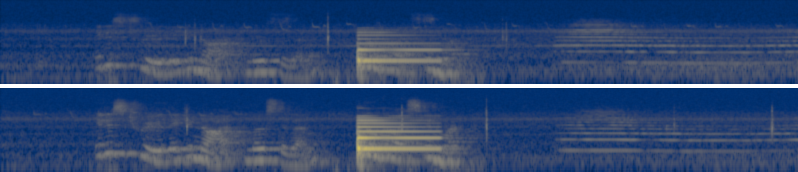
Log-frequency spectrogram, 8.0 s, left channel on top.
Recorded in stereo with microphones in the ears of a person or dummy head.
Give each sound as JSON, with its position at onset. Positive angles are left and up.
{"t": 0.9, "sound": "a woman speaking", "side_deg": -15, "distance_m": 4.0}
{"t": 3.6, "sound": "a piano", "side_deg": -60, "distance_m": 0.5}
{"t": 5.5, "sound": "a trumpet", "side_deg": 60, "distance_m": 8.0}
